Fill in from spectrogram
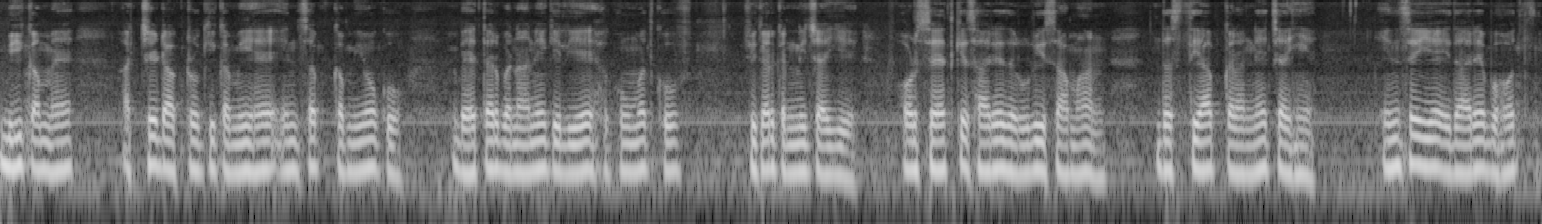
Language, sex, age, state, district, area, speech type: Urdu, male, 60+, Delhi, Central Delhi, urban, spontaneous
